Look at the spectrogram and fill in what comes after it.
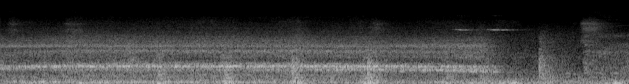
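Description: Kintetsu limited express electric train rolling slowly along the platform as it slows, with a whine that slides slowly down in pitch and stops about five seconds in, over a low rumble of wheels on rail and a few clacks over rail joints.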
